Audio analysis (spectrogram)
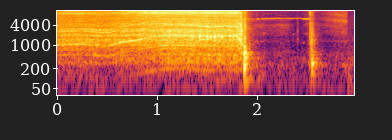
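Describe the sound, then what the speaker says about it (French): A drill press fitted with a Forstner bit bores into a wooden vise jaw, whining steadily and loudly for nearly two seconds before cutting off, followed by a single sharp knock. "Ensuite, je redémonte tout et je perce la mâchoire."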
